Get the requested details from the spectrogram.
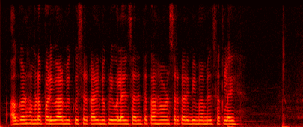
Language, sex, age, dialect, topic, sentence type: Magahi, male, 36-40, Western, agriculture, question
